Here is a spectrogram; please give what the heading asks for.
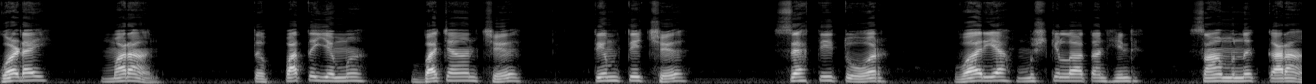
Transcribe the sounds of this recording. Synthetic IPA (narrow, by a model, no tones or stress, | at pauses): ɡɐɽɐj | mɐɾaːn | t̪ɨpɐt̪ɨjimɨ | bɐt͡ʃaːnt͡ʃʰi | t̪imt̪it͡ʃʰi | sɐɦt̪it̪oːɾ | ʋaːɾjaɦmuʃkilaːt̪ɐnɦind̪ | saːmnɨkɐɾaːn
